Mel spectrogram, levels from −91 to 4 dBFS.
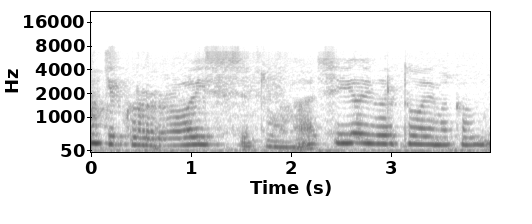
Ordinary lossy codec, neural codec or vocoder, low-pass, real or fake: Opus, 16 kbps; codec, 16 kHz, 4 kbps, X-Codec, HuBERT features, trained on balanced general audio; 7.2 kHz; fake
